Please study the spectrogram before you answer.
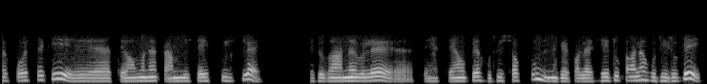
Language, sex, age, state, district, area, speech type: Assamese, female, 60+, Assam, Dibrugarh, rural, conversation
